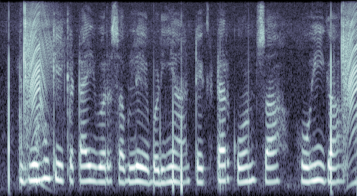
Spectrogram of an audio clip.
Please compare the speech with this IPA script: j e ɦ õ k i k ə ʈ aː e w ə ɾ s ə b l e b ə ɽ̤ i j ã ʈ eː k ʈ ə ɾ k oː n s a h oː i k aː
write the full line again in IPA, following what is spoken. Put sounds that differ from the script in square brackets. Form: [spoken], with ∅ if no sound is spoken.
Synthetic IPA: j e ɦ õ k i k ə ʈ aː [i] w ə ɾ s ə b l e b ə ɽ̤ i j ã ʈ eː k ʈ ə ɾ k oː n s a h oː i [ɡ] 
